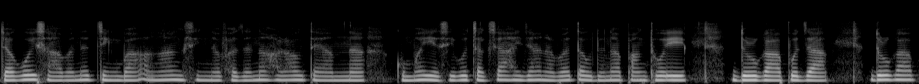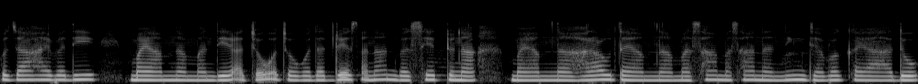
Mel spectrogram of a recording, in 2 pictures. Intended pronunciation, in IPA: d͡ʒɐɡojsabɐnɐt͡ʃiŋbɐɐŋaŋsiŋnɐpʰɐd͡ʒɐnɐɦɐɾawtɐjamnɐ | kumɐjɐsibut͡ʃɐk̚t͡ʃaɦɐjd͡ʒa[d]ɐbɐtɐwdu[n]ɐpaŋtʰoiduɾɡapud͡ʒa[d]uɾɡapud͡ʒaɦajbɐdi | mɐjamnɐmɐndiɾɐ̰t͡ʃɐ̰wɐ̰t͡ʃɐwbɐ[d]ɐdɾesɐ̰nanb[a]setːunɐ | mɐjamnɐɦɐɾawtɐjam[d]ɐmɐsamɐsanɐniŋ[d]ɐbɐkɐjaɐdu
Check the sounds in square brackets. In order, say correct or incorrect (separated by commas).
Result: incorrect, correct, correct, correct, incorrect, incorrect, incorrect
